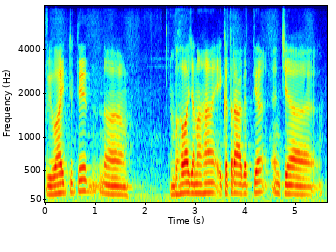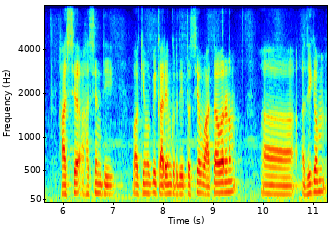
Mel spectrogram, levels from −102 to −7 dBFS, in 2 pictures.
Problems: background sounds at intervals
